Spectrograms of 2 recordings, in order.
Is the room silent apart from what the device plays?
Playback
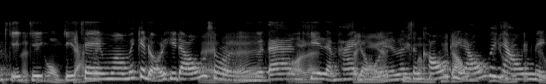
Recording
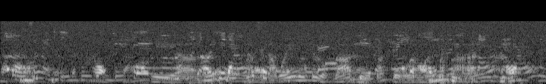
No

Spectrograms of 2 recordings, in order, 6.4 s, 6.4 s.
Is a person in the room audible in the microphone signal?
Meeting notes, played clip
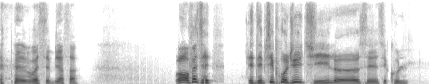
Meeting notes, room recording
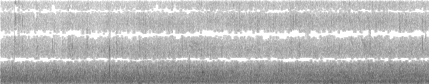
No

